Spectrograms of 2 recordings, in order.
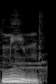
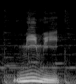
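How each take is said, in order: First: It is said in its usual form. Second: It is altered to rhyme with sashimi.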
